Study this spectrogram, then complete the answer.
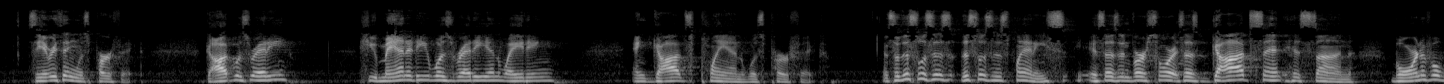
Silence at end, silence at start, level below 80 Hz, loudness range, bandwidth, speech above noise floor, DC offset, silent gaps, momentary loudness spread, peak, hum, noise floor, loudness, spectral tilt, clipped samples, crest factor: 0 s; 0.3 s; -68 dBFS; 5 LU; 14 kHz; 35 dB; under 0.1%; none; 13 LU; -4 dBFS; none; -60 dBFS; -25 LUFS; -4.5 dB/octave; under 0.1%; 22 dB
